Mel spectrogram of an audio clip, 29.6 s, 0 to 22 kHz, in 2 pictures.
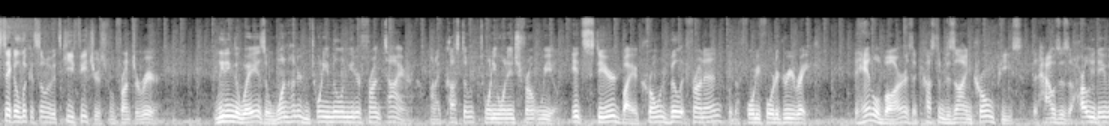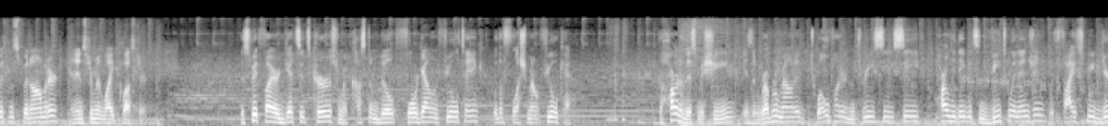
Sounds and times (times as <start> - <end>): Speech: 0.0 - 2.2, 2.9 - 16.8, 18.0 - 22.4, 23.6 - 29.5
Music: 0.0 - 29.5.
